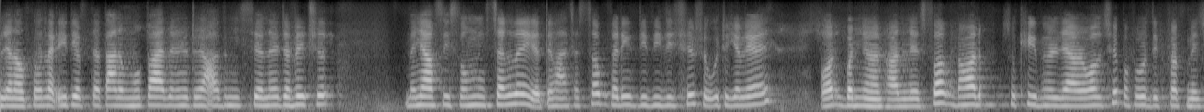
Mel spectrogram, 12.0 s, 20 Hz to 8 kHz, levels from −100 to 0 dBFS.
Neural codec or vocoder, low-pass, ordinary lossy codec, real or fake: codec, 16 kHz, 0.5 kbps, FunCodec, trained on Chinese and English, 25 frames a second; none; none; fake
